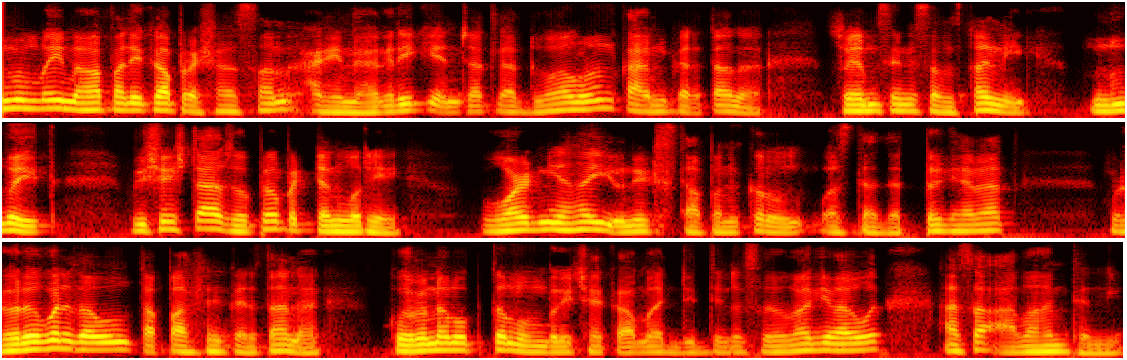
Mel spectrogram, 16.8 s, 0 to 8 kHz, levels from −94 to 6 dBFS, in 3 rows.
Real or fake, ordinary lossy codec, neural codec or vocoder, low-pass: fake; none; codec, 16 kHz, 1 kbps, X-Codec, HuBERT features, trained on general audio; none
